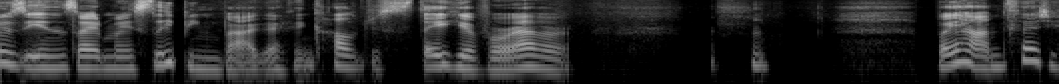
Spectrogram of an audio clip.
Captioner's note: chuckles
